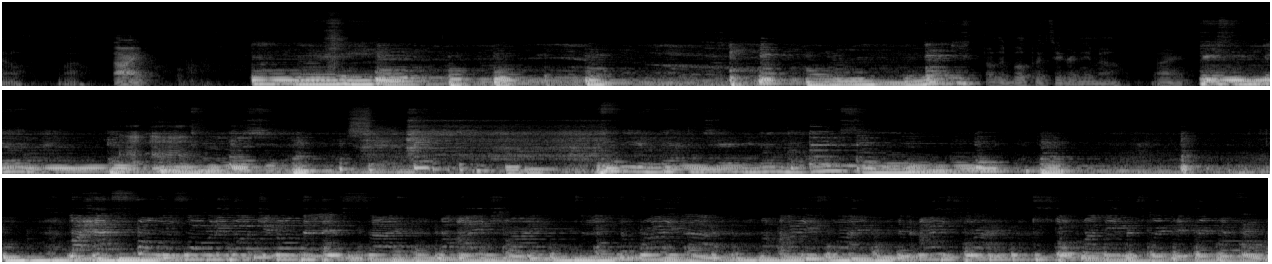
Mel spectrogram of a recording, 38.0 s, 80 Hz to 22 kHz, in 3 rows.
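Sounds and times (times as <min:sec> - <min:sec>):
electric guitar strums and chord: 0:02.5 - 0:09.7, 0:12.0 - 0:38.0
man singing: 0:02.6 - 0:04.5, 0:12.0 - 0:22.1, 0:25.9 - 0:38.0.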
